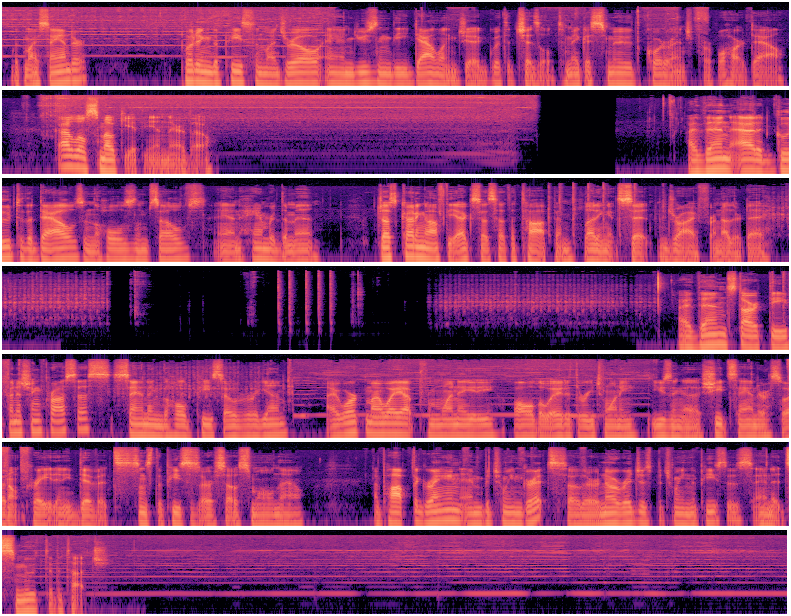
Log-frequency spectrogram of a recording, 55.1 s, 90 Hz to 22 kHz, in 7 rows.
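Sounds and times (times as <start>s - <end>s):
pull saw rasping through wood: 0.0s - 3.4s.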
